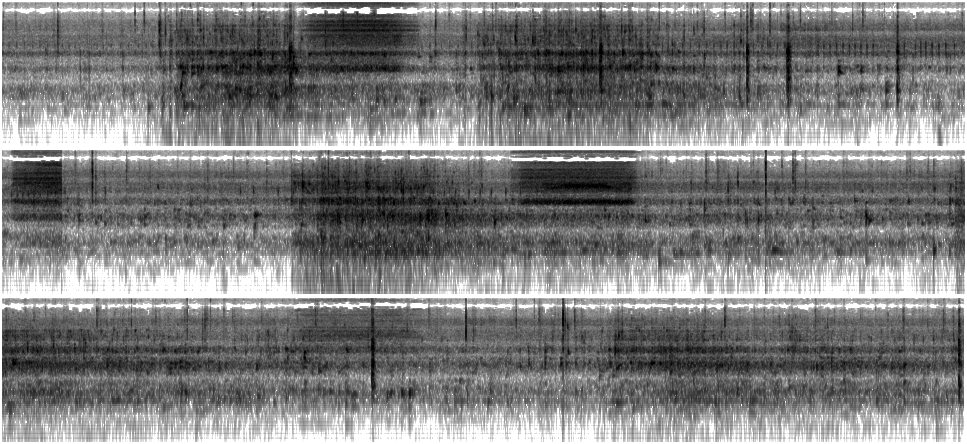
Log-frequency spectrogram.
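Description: Scuba diver breathing through a regulator underwater: exhaled bubbles gurgle in swells every few seconds, with a hiss of inhalation between them. Scattered sharp clicks are heard throughout.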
